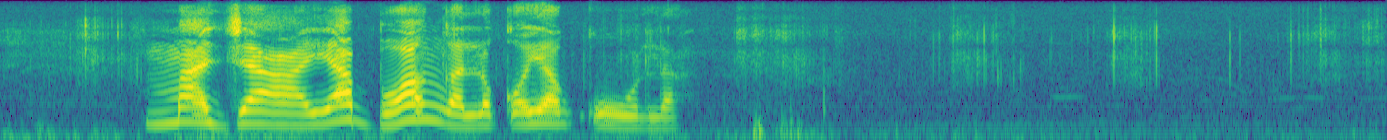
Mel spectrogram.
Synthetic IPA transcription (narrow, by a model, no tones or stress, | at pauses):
mad͡ʒajabɔŋɡalɔkɔjakʼuːla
